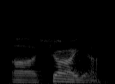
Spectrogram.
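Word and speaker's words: שרי: In Hebrew, it's pronounced Sharia.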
